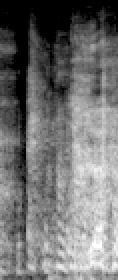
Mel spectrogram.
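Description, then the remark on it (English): A person vocally imitates a cat hacking up a hairball: a brief, raspy burst of throaty coughing and gagging lasting about a second. “But instead, I coughed up a hairball.”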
